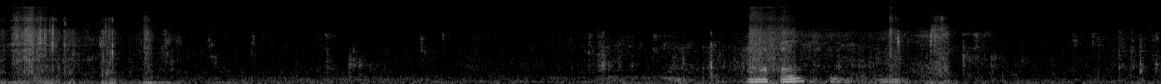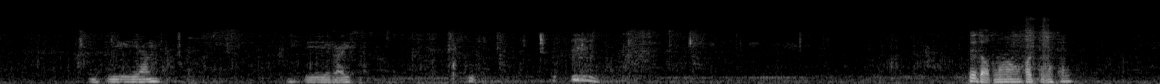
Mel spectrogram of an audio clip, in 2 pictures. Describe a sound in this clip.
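Leaves crinkle as hands unwrap food.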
